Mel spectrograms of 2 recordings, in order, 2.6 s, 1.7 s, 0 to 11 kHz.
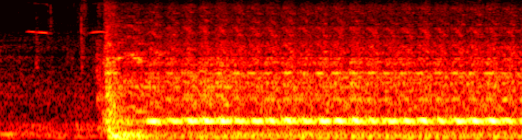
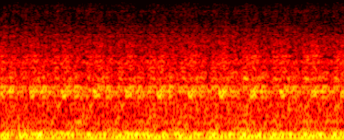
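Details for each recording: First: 1995 Ford F-250 7.3 Powerstroke diesel in cold weather: starter whirs steadily with about three compressions per second, smoking but never catching; crank no start, glow plugs not coming on, glow plug relay suspected bad. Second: 1995 Ford F-250 7.3 Powerstroke diesel, cold weather crank-no-start with glow plug relay suspected bad; after jumping the relay posts about 10 seconds it fires and settles into a steady, even diesel idle.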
